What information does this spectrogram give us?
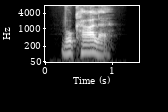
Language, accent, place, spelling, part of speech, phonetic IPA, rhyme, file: German, Germany, Berlin, Vokale, noun, [voˈkaːlə], -aːlə, De-Vokale.ogg
- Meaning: nominative/accusative/genitive plural of Vokal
